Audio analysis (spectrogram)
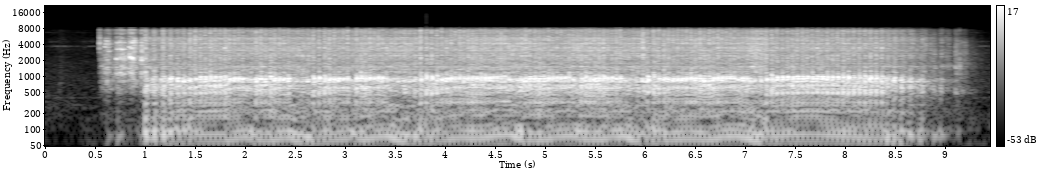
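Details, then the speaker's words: Kawasaki ER5 twin running with one plug lead pulled, so it fires on one cylinder only. The loud, uneven, lumpy exhaust beat never smooths out. Each cylinder runs alone, suggesting both are okay but not working in harmony. "It still starts. So to me, it's like both cylinders are okay, but they're not working in harmony."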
